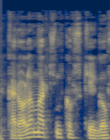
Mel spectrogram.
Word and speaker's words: Karola Marcinkowskiego: In City Poznań, there is Uniwersytet Medyczny imienia Karola Marcinkowskiego w Poznaniu, where Harald Wallach was working.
